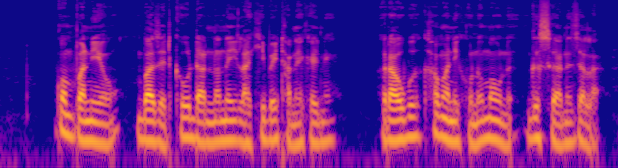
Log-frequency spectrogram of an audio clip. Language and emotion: Bodo, sad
